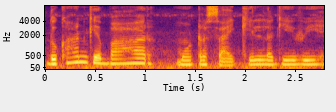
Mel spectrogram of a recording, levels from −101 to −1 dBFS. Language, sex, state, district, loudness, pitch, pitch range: Hindi, male, Jharkhand, Ranchi, -15 LUFS, 155 Hz, 155-180 Hz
